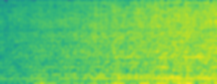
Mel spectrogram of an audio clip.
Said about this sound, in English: It was the leaf blower.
